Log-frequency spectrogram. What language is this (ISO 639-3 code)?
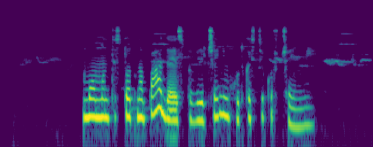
bel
